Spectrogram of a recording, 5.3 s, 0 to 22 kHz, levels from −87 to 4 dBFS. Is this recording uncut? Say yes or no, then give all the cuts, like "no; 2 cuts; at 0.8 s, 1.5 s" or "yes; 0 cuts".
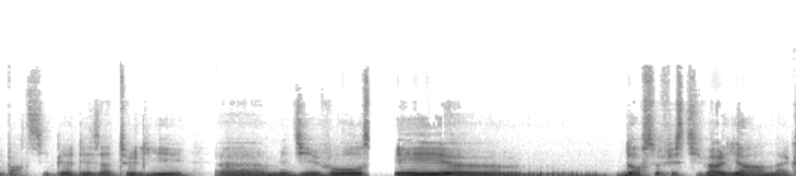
no; 1 cut; at 2.4 s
